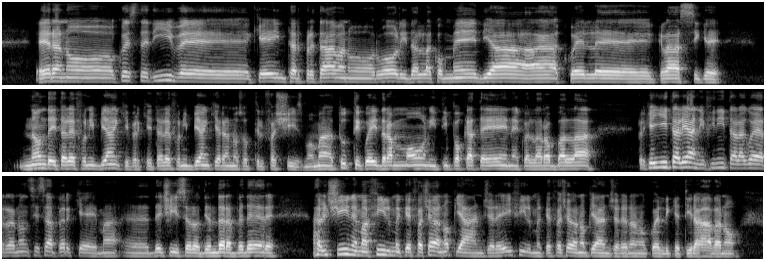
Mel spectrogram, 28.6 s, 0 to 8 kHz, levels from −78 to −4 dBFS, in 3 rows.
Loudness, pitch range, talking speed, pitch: -17 LUFS, 115-135 Hz, 135 wpm, 125 Hz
